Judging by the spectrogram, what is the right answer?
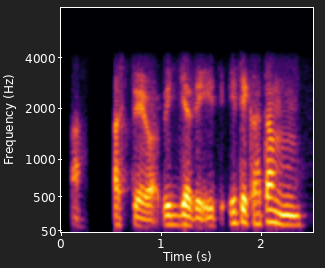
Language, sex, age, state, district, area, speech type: Sanskrit, male, 18-30, Karnataka, Dakshina Kannada, rural, conversation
